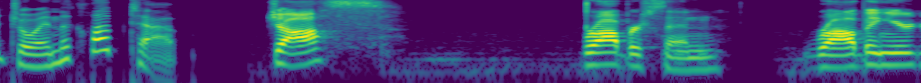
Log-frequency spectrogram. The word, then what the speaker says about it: Roberson: It's not Robert, it's Rob. No, Robe. It's not Robe, it's Robert. Like Robert. I used to say Roberson. You had to have a little saying to keep you focused. Because I said it wrong for so long. It's robbing your D scores.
